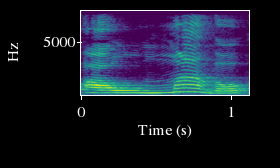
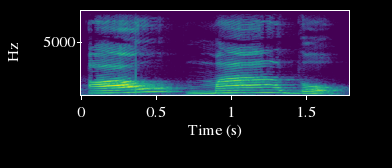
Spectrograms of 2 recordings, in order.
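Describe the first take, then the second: First: Said in the usual way. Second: "Ahumado" slowly, syllable by syllable, a-hu-ma-do; split into syllables. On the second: Shown as a demonstration. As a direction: stretch out "Ahumado", marking each syllable. ("Ahumado" dicho despacio, sílaba por sílaba) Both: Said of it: "miren cómo separo".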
